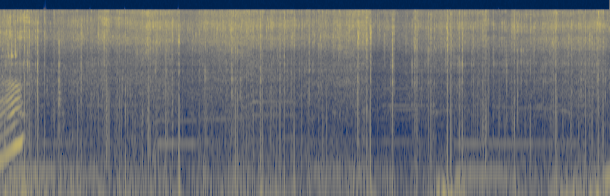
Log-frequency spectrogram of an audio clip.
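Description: Food slices are set down on a metal grill pan with soft taps.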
